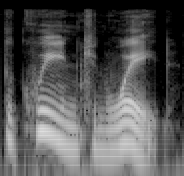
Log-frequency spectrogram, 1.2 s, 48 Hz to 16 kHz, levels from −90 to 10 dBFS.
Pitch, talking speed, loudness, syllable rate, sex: 140 Hz, 210 wpm, -16 LUFS, 3.7 syllables/s, male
